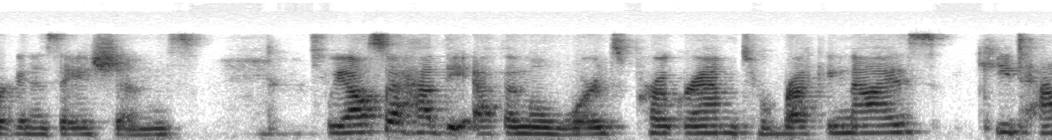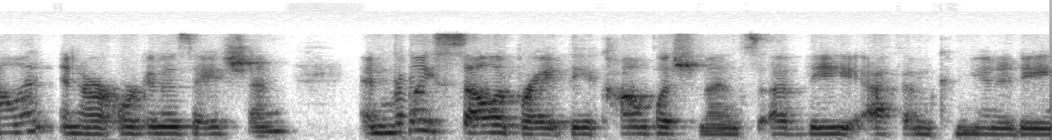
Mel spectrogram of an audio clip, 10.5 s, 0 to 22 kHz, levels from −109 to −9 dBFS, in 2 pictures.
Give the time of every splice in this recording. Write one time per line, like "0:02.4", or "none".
none

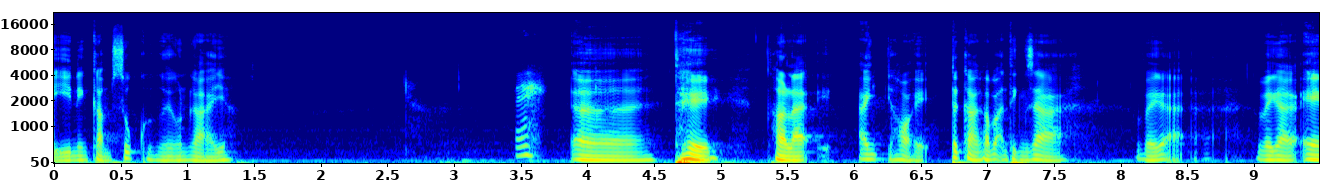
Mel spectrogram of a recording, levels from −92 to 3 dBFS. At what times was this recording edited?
0:03.5
0:06.6

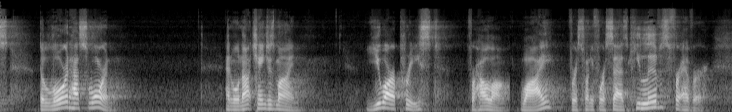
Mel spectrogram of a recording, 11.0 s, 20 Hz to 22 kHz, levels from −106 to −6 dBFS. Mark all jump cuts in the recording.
0:07.6
0:09.4

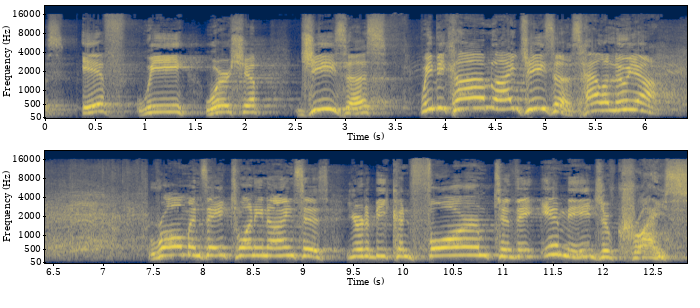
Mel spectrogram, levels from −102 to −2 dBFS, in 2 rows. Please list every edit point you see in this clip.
0:07.4

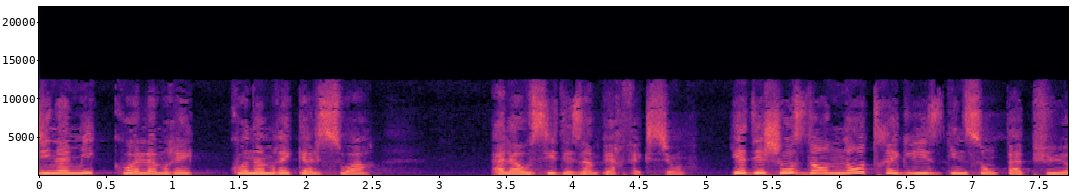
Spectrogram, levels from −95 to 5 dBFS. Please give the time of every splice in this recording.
0:05.2
0:06.8

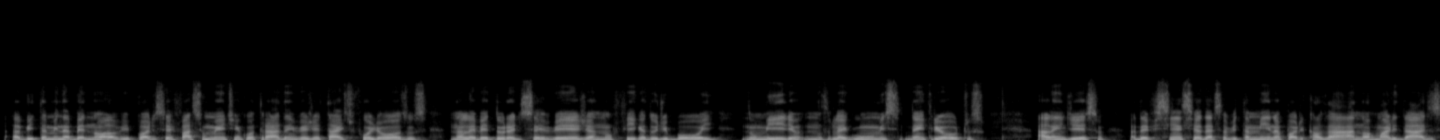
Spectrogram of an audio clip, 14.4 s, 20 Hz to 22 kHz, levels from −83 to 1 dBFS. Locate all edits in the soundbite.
0:10.2

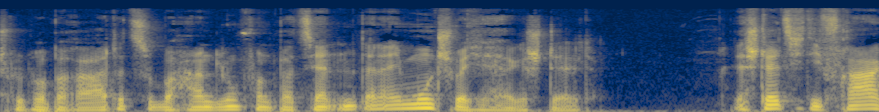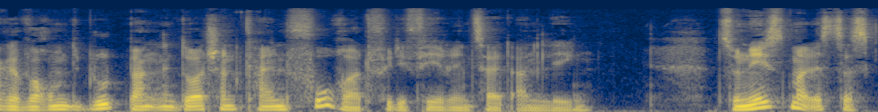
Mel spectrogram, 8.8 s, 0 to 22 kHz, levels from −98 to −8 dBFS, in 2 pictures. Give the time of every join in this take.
none

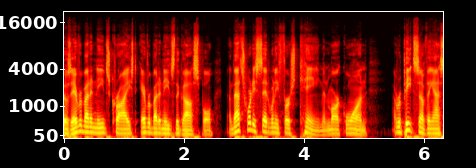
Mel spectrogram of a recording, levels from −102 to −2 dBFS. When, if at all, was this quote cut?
0:02.6
0:05.4

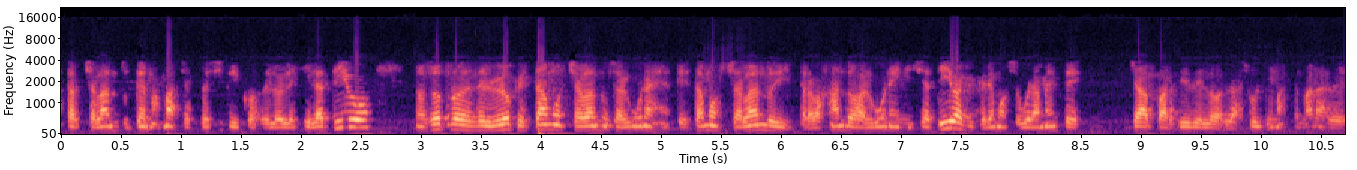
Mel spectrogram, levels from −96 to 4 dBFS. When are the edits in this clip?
none

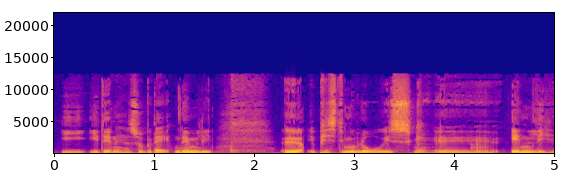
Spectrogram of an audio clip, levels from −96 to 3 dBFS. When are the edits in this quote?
0:01.1
0:02.5

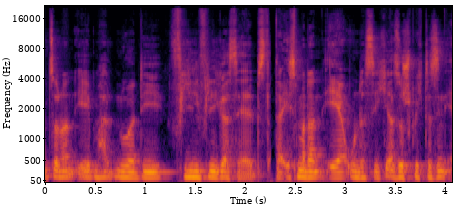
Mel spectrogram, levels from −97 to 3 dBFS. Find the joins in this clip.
0:02.2

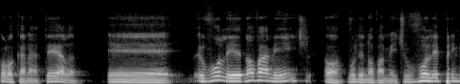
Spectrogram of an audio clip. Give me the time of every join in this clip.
0:01.0

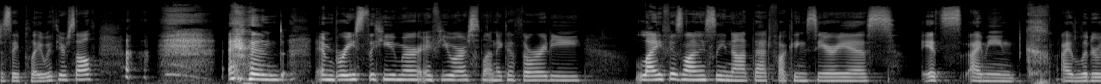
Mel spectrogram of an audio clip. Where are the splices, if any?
0:01.2

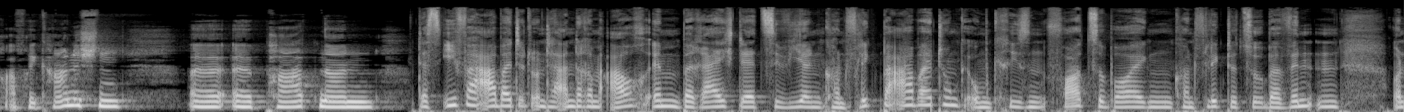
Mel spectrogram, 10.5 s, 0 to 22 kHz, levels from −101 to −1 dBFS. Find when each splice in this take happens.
0:03.1

